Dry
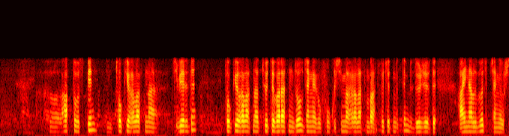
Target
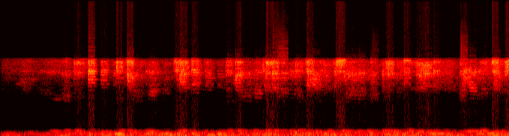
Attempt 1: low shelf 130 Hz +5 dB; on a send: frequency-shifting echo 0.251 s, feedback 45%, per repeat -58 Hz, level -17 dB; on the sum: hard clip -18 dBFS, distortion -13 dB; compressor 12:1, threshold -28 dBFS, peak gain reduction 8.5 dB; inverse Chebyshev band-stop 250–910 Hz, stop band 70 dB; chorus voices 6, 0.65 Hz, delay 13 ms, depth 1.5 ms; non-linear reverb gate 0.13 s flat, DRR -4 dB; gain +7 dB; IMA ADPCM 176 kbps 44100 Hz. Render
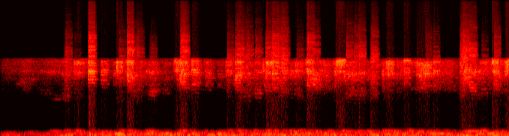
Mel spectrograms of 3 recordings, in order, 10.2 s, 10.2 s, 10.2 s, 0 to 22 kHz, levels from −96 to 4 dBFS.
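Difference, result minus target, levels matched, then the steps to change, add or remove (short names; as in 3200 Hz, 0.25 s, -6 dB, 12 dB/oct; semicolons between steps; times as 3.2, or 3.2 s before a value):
hard clip: distortion +21 dB
change: hard clip -11 dBFS, distortion -35 dB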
